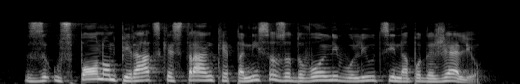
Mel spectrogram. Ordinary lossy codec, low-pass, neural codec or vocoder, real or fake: none; 7.2 kHz; none; real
